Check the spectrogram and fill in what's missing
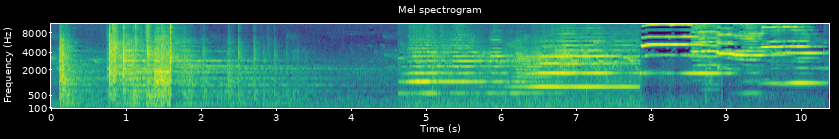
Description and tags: Scary old rusty gate squeaking
Just as the title says. It was really an old rusty gate :D
creak, creaking, creaky, door, gate, hinge, hinges, horror, rusty, scary, screech, squeak, squeaking, squeaky, squeal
